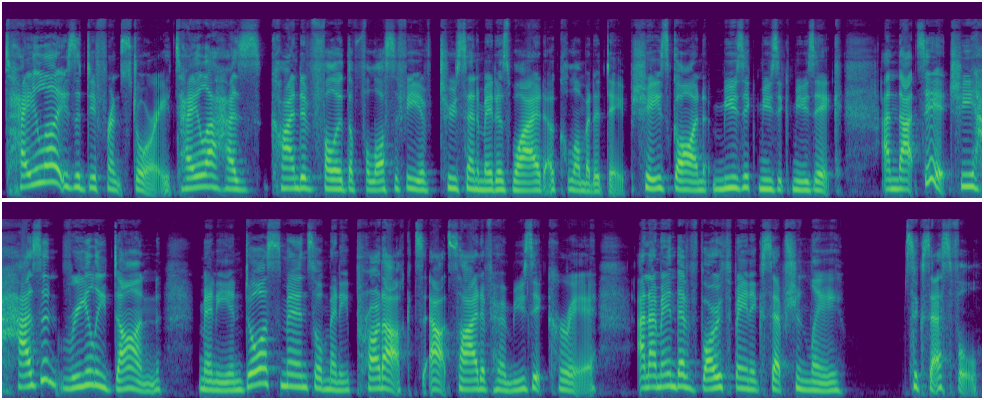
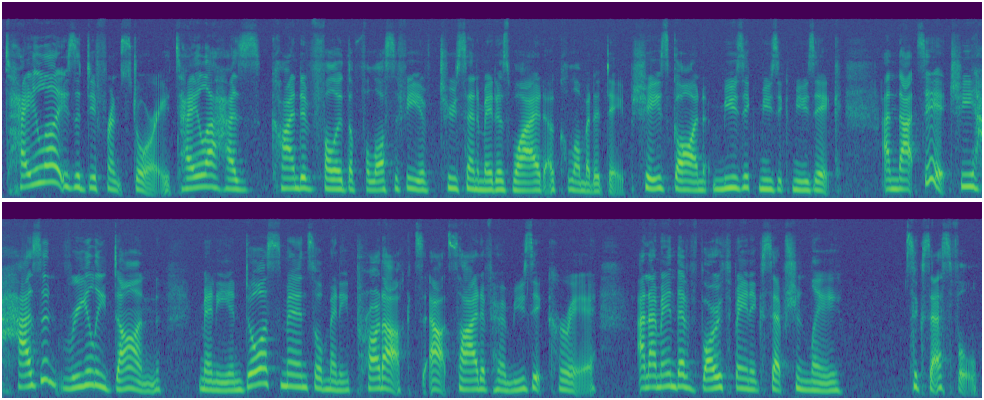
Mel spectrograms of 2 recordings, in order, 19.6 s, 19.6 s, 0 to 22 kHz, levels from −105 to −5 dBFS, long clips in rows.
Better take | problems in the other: first | hiss; faint; throughout; 30 dB below the speech

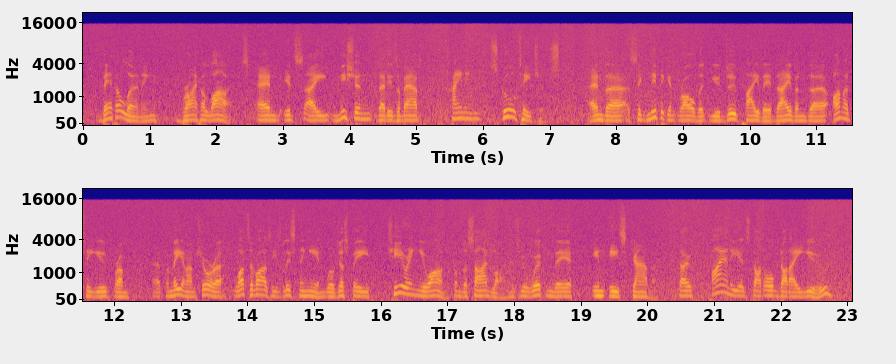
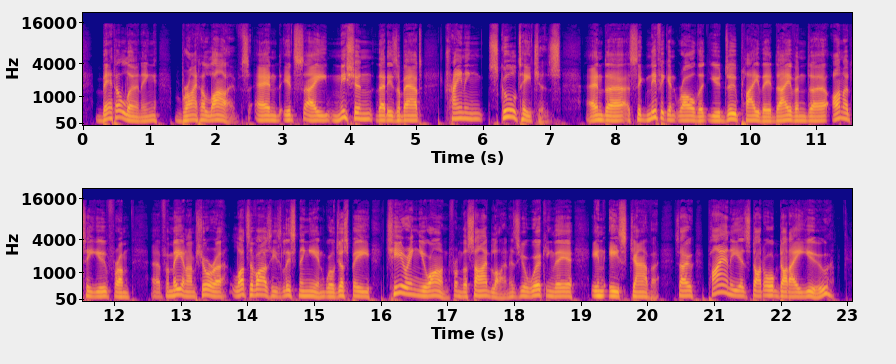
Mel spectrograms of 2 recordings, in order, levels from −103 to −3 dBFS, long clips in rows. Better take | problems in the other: second | hiss; loud; throughout; 6 dB below the speech

